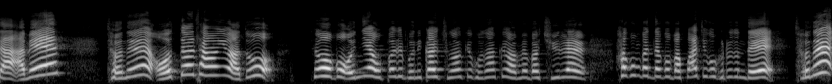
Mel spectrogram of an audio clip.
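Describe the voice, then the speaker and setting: A woman, talking in a lively, playful way and laughing often. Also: very high voice. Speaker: children's ministry preacher. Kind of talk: children's sermon.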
